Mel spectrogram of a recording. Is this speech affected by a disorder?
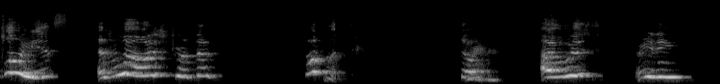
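Yes: cerebral palsy, quadriplegia; born 2.6 pounds at University of Michigan Hospital Ann Arbor, cannot use arms, legs; self-described clear voice, dry throat during talk, hosts want to understand better.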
